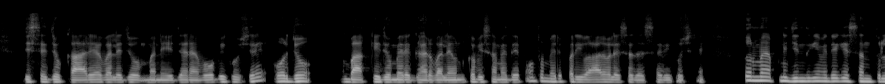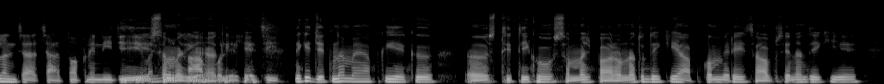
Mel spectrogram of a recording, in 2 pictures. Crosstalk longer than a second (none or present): present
